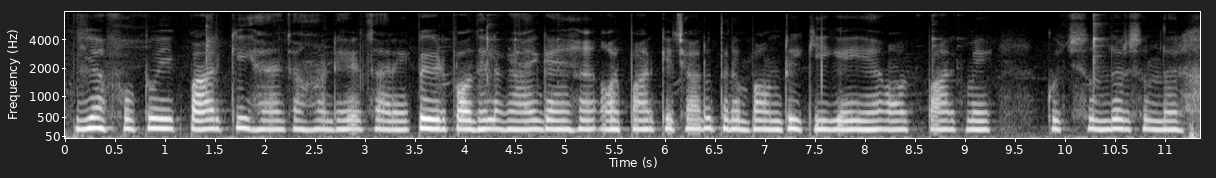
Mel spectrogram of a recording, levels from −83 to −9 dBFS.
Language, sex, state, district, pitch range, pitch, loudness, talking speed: Hindi, female, Bihar, Gaya, 210-220 Hz, 215 Hz, -16 LUFS, 160 wpm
